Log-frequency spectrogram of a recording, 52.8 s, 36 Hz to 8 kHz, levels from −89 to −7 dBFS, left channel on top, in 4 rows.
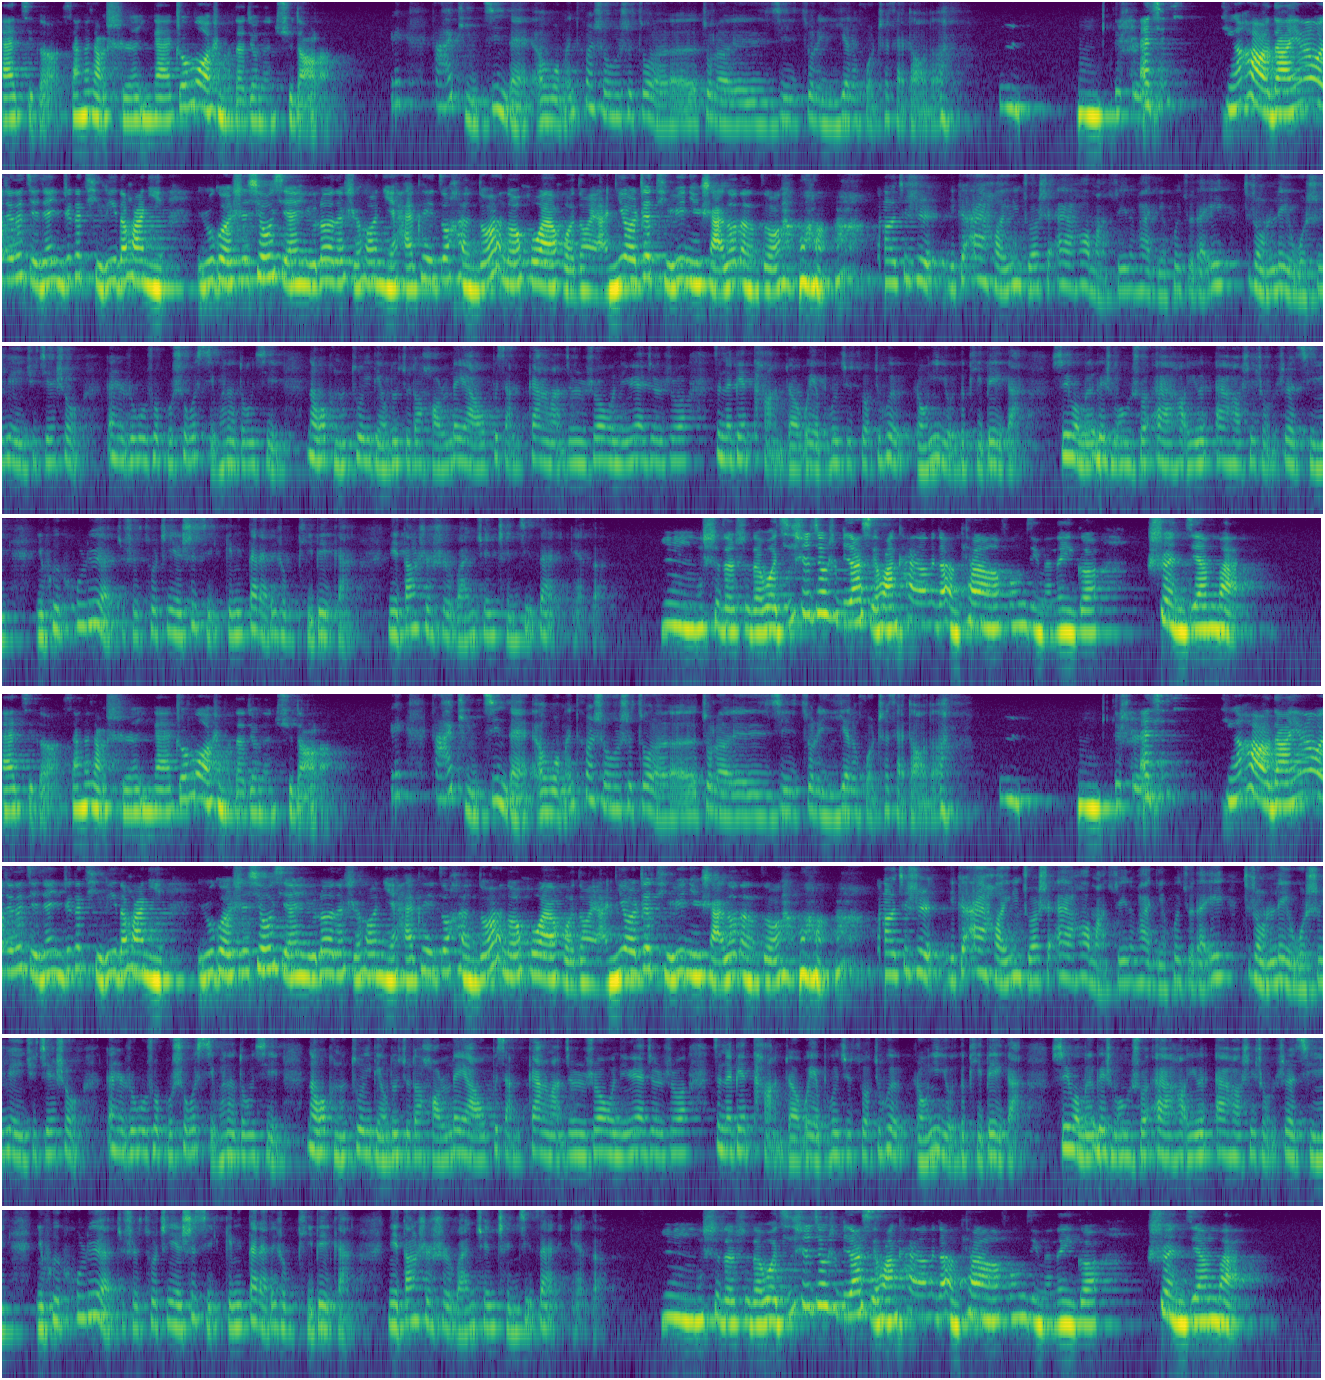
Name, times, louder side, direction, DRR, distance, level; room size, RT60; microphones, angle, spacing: voice 1, 0.0-3.3 10.0-10.2 10.7-11.6 12.2-21.8 37.3-37.4 46.2-50.6 51.1-52.0, left 1 dB, 20° left, 8 dB, 1.4 m, -22 dB
voice 2, 3.9-9.6 11.1-11.5 22.0-45.7, right 2 dB, 30° right, 8 dB, 1.6 m, -32 dB
29.5 x 18.0 x 9.5 m, 0.82 s
head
